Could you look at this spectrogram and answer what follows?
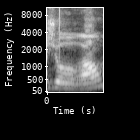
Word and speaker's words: Joron: Et finalement, Denis Joron, qu'on ne prononce pas le N, qui, lui, est directeur du service de l'urbanisme.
